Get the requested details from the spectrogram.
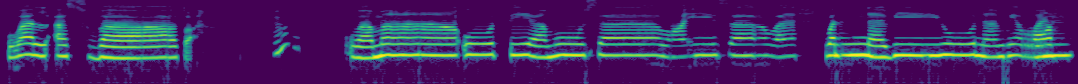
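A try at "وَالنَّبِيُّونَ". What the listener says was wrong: Wan nabiyyuna huruf ya-nya bertasydid ditekan ya. Wan nabiyyuna min rabbihim.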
